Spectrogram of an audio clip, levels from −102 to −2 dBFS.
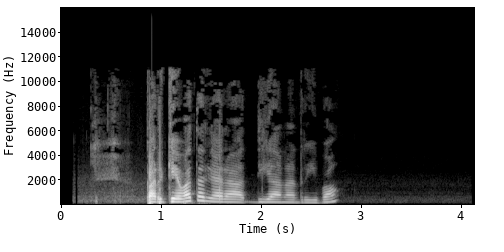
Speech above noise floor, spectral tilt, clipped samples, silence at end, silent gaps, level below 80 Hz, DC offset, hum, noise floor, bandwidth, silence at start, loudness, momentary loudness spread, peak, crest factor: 55 dB; -6.5 dB/octave; under 0.1%; 1.4 s; none; -56 dBFS; under 0.1%; none; -75 dBFS; 11.5 kHz; 0.85 s; -20 LUFS; 18 LU; 0 dBFS; 22 dB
